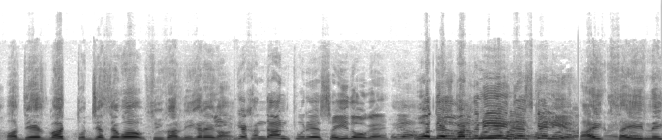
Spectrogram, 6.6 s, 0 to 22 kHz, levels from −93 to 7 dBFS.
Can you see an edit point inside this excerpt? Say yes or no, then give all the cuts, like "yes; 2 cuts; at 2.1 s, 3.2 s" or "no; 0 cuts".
yes; 2 cuts; at 2.3 s, 5.7 s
